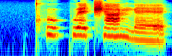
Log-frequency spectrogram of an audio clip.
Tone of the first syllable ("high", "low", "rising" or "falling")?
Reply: high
